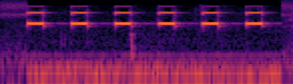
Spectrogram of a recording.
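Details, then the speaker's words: Polar UV water treatment sterilizer beeping six quick high double beeps: a controller timer's lamp-change reminder after about a year, not a sensed bulb fault. A new bulb alone doesn't clear it; the manufacturer's chip key resets it. "You see, this beeping isn't caused by the system sensing that it needs a new bulb. The beeping is caused by an internal timer inside the controller that kicks off after about a year and then signals to me it's time to put a new bulb"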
